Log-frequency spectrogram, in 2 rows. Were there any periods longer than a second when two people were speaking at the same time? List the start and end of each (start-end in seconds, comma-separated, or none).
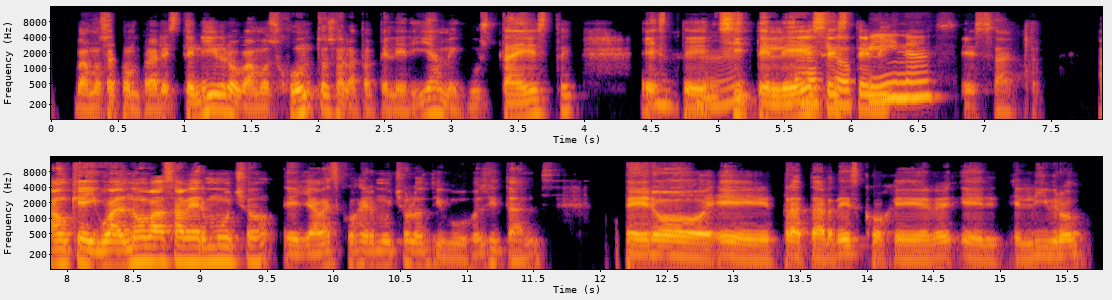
4.5-6.4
